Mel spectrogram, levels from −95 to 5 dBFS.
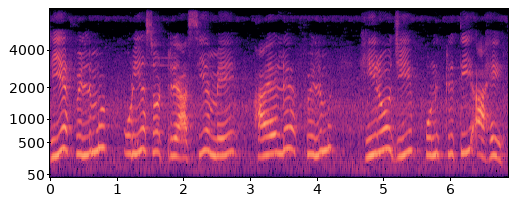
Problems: constant background noise, echo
